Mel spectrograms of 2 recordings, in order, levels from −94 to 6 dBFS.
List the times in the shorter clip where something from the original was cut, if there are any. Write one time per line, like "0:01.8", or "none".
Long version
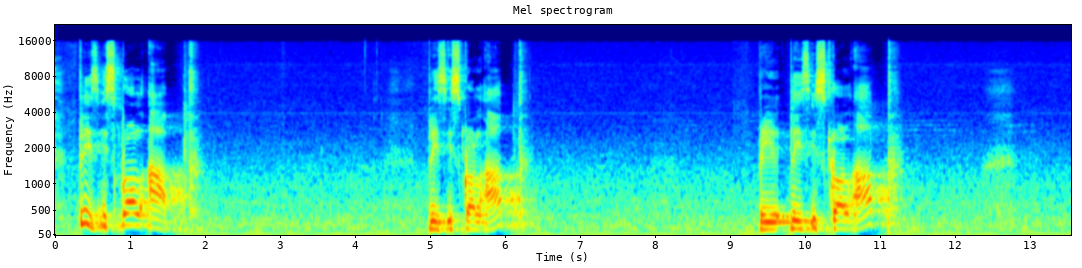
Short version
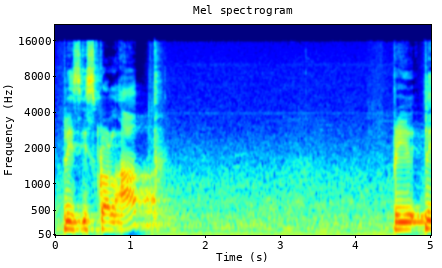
none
